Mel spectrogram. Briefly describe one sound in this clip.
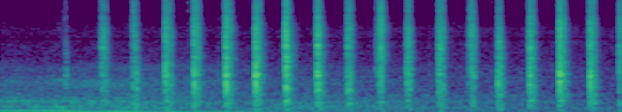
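Playing cards tap and click in a quick, steady rhythm as they are shuffled.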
